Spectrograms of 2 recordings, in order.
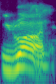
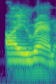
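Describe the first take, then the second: First: The first syllable does not sound like 'eye'. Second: The first syllable sounds like the word 'eye'. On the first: The speaker calls it right. "How you pronounce it is Iran" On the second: The speaker calls it wrong. "You were com- uh, like saying Iran"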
